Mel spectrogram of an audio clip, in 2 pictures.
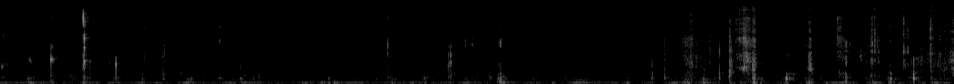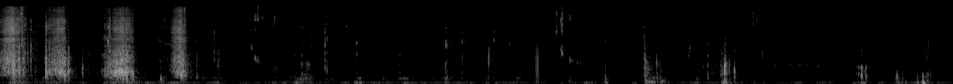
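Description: A person chewing and biting food close to the microphone, with small crunches throughout and a louder run of crunching about halfway through.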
